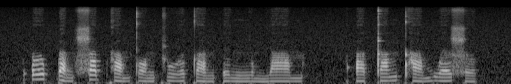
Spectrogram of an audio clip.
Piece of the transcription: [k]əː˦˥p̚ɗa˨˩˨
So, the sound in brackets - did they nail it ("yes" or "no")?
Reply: no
